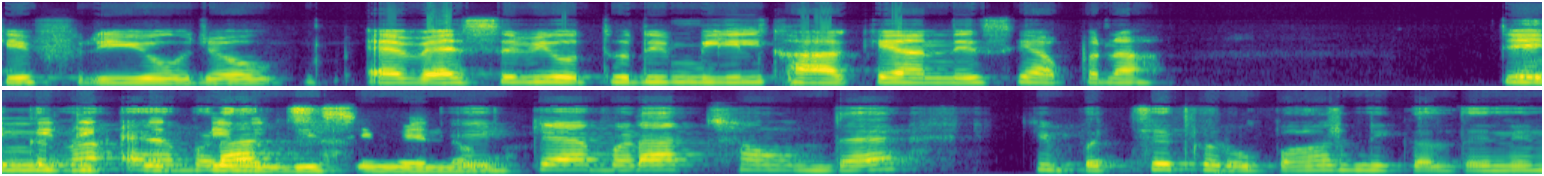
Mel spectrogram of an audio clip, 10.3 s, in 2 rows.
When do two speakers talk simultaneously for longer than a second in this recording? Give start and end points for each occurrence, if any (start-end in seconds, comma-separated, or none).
none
